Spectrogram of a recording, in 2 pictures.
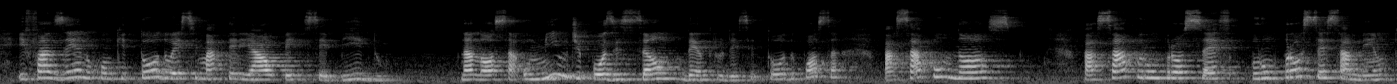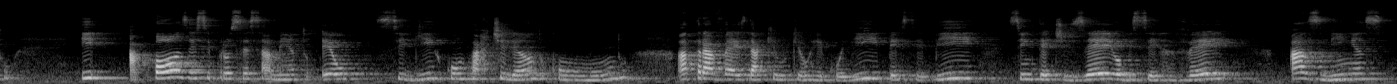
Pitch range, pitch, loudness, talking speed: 220-285 Hz, 250 Hz, -24 LUFS, 100 wpm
